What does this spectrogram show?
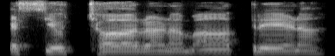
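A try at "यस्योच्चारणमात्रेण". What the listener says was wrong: Yasyo charana. It is not yasya. Yasyo o. Yasyo charana matrena.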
